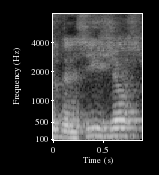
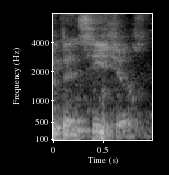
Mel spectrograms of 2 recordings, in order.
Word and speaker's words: utensilio: Utensilio es como auxilio, domicilio, Emilio.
